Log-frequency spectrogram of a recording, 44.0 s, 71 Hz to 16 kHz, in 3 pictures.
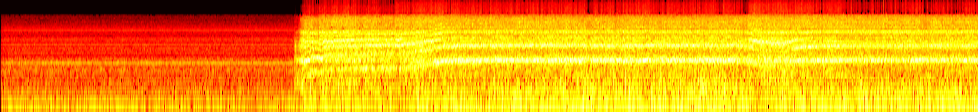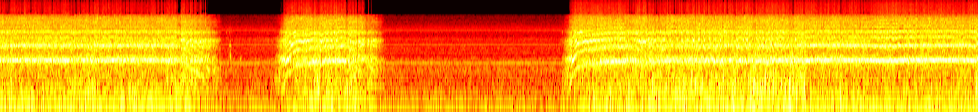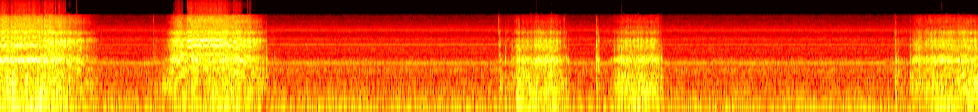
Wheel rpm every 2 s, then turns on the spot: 0, 0, 90, 210, 230, 230, 230, 230, 200, 80, 30, 40, 220, 230, 230, 40, 60, 0, 10, 20, 0, 10.
36-40 42-44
